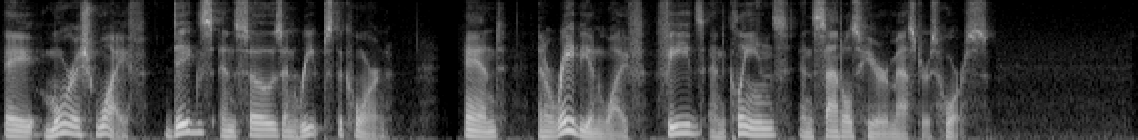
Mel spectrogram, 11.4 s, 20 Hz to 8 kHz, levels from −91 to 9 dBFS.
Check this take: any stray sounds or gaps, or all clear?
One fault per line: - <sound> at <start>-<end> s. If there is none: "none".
none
